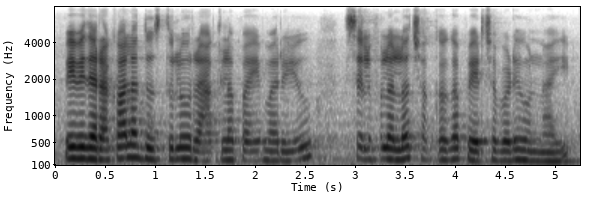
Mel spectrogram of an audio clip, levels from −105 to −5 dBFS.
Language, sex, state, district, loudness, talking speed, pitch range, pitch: Telugu, female, Telangana, Hyderabad, -19 LUFS, 125 wpm, 175-205 Hz, 190 Hz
